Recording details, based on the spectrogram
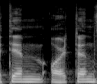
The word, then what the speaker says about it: Tim Hortons: On dit-tu Tim Hortons ou Tim Hortons? En tout cas, moi, j'ai tendance à prononcer le S, mais en français, on n'est pas supposé les prononcer.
